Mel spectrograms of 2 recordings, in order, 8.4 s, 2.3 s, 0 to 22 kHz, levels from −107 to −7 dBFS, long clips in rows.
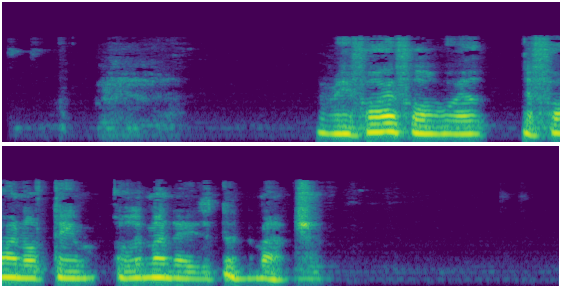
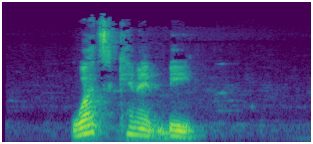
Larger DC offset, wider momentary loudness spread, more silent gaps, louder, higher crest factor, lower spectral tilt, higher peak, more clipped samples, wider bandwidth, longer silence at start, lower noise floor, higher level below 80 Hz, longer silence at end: neither; first, 13 LU vs 7 LU; neither; first, -21 LUFS vs -26 LUFS; second, 18 dB vs 24 dB; first, -8 dB/octave vs -4.5 dB/octave; about the same, -4 dBFS vs -6 dBFS; neither; second, 9 kHz vs 15 kHz; first, 2.35 s vs 0.55 s; first, -79 dBFS vs -70 dBFS; about the same, -62 dBFS vs -62 dBFS; first, 1.8 s vs 0.85 s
